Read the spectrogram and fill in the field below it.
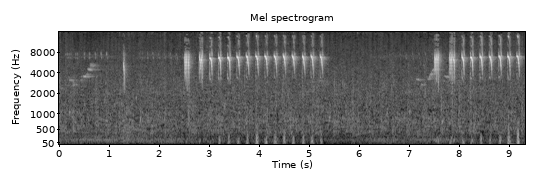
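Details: Velvet-fronted nuthatch, locally called rambatan or rambatan doraemon, in a training recording for cage birds: two bursts of rapid, sharp, high chipping notes, about ten to fifteen evenly spaced per burst, separated by a quiet gap with faint chips.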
